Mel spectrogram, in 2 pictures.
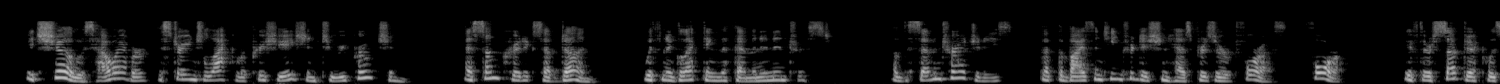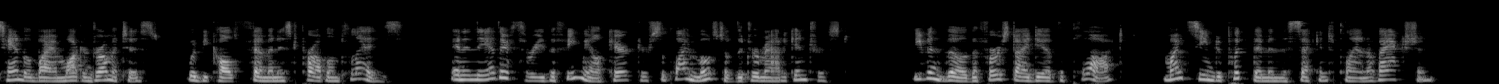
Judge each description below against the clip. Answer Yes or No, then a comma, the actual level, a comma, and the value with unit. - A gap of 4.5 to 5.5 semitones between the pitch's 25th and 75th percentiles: Yes, average, 4.9 semitones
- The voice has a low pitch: No, high, 190 Hz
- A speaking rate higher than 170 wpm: No, average, 165 wpm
